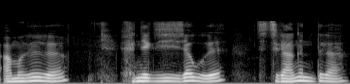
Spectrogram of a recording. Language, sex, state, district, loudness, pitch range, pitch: Wancho, male, Arunachal Pradesh, Longding, -13 LUFS, 145-165 Hz, 150 Hz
